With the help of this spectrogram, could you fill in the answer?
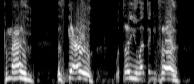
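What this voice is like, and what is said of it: Arnold Schwarzenegger impression. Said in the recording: “I can do an Arnold Schwarzenegger one.”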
